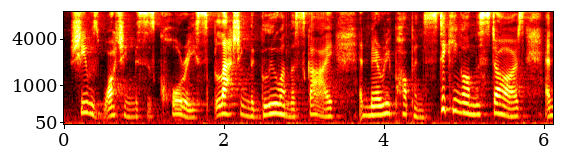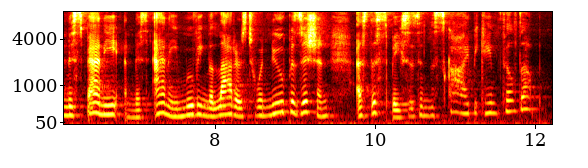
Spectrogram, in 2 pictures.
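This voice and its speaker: A woman narrating a children's story in an expressive storytime style. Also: lowish voice. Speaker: storytime reader.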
